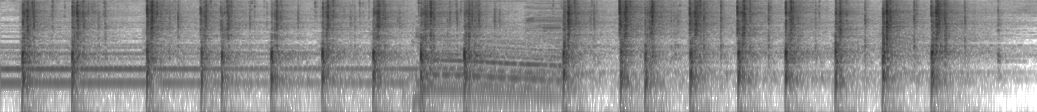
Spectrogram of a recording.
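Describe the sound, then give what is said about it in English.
A secret knock on a door: a long run of sharp, hollow knocks, roughly eighteen raps in a steady beat that quickens slightly toward the end, with a faint sustained tone sliding downward midway. “I'm gonna try my secret knock on the door.”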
